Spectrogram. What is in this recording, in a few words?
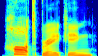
"heartbreaking", English, spelling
